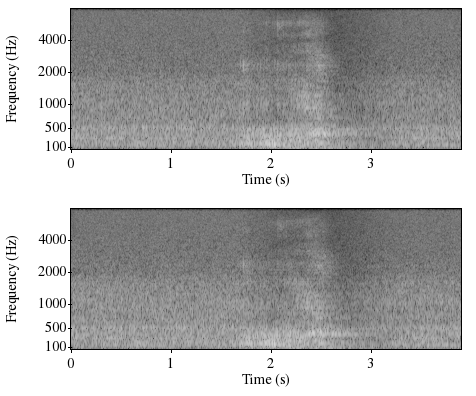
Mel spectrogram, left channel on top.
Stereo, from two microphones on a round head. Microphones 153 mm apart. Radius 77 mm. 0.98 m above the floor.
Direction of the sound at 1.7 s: 25° left (ahead or behind).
